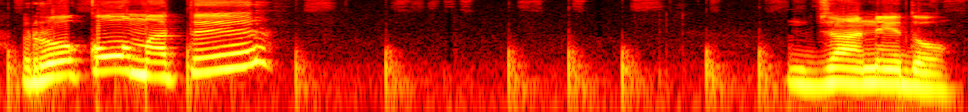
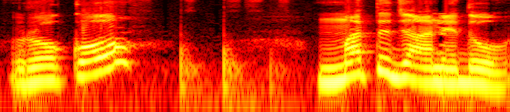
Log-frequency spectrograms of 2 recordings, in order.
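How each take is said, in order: First: There is a pause right after मत. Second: There is a pause right after रोको.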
